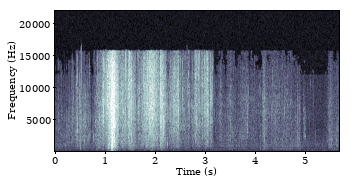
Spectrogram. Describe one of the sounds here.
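A plastic sheet flaps and rustles in the wind.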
